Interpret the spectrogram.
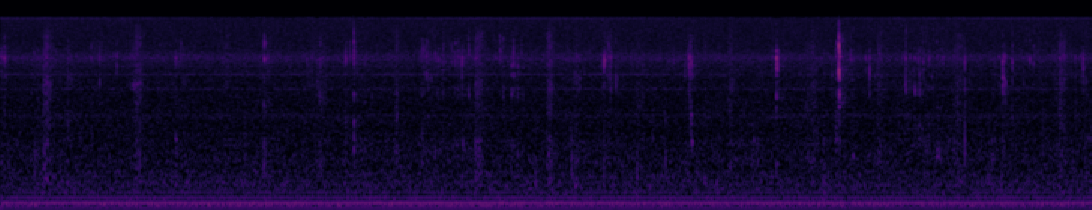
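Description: A person chewing a mouthful of soft bread sandwich, with faint scattered wet mouth clicks and one sharper click about seven seconds in. A steady low hum runs underneath.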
